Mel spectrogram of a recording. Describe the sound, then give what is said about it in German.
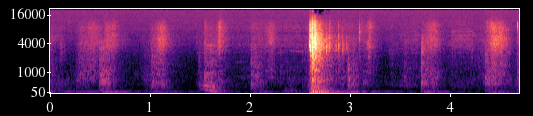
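A door is shut with one sharp, loud thud near the middle, surrounded by softer handling noises and light knocks. No one speaks. “Weil Die Tür ist nicht zu.”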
